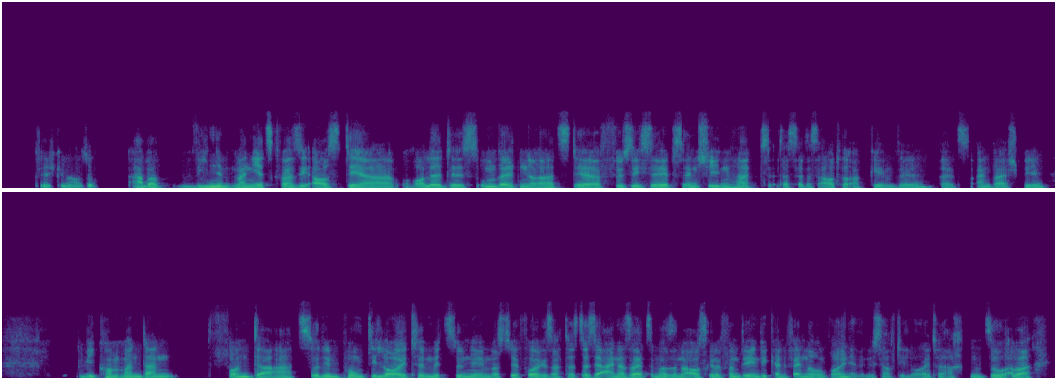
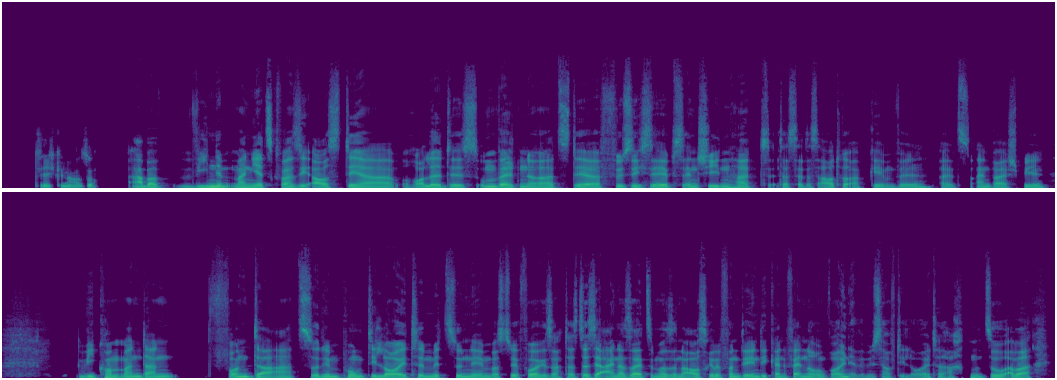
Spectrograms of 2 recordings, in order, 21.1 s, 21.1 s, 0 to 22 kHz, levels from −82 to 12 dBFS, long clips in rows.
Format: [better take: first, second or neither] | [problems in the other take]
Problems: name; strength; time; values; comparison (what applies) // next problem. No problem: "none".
second | garbled, watery; badly; nothing above 7.5 kHz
